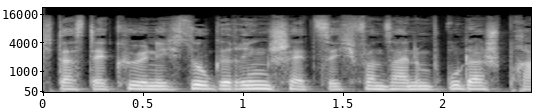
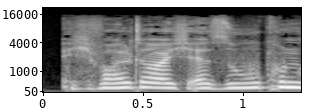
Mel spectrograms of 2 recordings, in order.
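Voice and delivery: a lightly voiced young woman, higher and unsure; timid young lady; 6 semitones higher, 4 dB louder than usual. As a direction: ask the king hesitantly, a little higher. Megan pleads with the king.

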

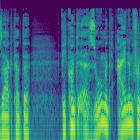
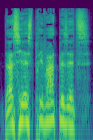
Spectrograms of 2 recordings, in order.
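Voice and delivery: higher-pitched, feline menacing stranger; cat-voiced villain; 6 semitones higher than usual. A narrator's reading. Armed stranger warning off trespassers, catlike voice. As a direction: warn them off in a catlike voice. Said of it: "die Katzenstimme aus Elinors Bibliothek".

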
